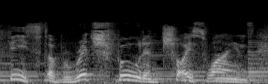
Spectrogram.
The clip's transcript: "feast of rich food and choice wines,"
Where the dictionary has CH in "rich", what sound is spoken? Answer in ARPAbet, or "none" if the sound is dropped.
CH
